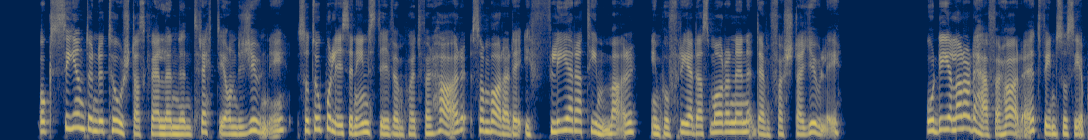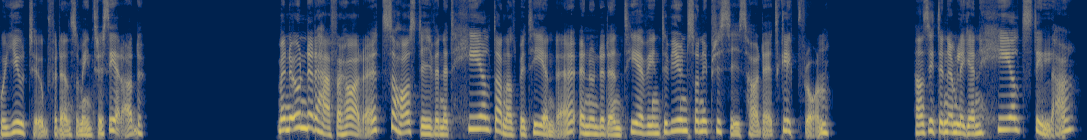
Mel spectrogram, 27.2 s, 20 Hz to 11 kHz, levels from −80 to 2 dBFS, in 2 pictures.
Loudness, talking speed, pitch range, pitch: -18 LUFS, 155 wpm, 170-245 Hz, 205 Hz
